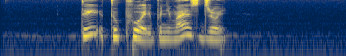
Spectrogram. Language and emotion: Russian, positive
